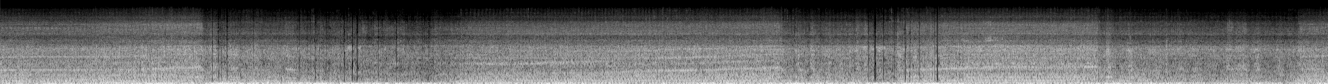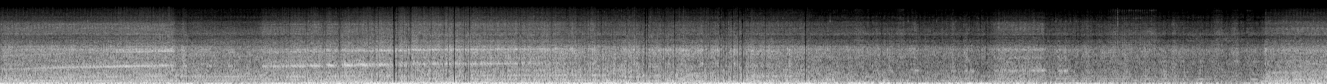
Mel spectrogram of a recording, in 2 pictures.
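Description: A small kart engine revs loudly close by, its pitch rising and falling.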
